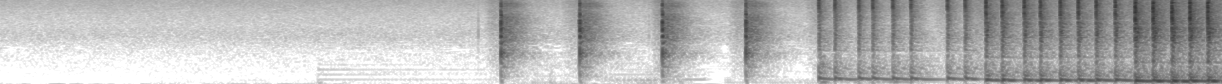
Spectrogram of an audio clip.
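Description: Near silence, then four sharp evenly spaced clicks counting in, then a fast drum roll on a drum kit that grows steadily louder as the band begins a song.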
